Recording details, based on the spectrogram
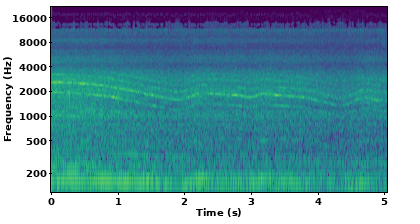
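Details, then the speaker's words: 2007 Dodge Durango engine revved above 2000–3000 rpm: thin medium-to-high-pitched whine over the rumble, rising with rpm, barely obvious at low rpm, no change when steering; serpentine-belt-driven idler pulley bearing whine, replaced. "kind of a medium to higher pitched wine definitely increases with increasing rpms"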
